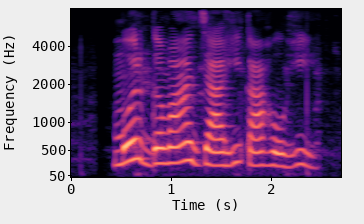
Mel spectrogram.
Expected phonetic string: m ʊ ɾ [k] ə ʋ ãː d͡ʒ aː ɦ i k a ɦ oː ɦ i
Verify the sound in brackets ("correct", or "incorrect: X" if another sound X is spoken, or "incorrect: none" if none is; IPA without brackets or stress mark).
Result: incorrect: ɡ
